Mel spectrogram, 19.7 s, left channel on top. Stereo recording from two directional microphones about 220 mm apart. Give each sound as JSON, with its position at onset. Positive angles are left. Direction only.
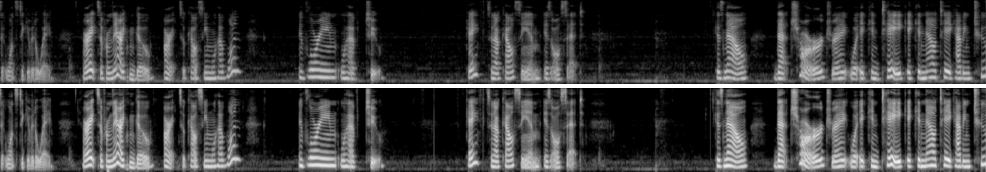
{"t": 0.0, "sound": "speech", "side_deg": -55}
{"t": 9.3, "sound": "speech", "side_deg": -55}
{"t": 14.3, "sound": "speech", "side_deg": -50}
